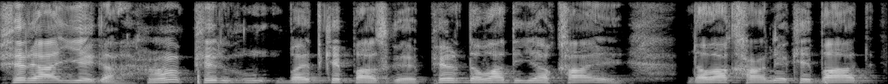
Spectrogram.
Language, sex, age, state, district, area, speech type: Hindi, male, 60+, Uttar Pradesh, Prayagraj, rural, spontaneous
